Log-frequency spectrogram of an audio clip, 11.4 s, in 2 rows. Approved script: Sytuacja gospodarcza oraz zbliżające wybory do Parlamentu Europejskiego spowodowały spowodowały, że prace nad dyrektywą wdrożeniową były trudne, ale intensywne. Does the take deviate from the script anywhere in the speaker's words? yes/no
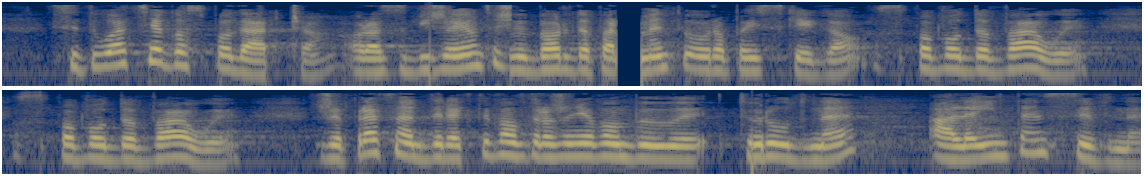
no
